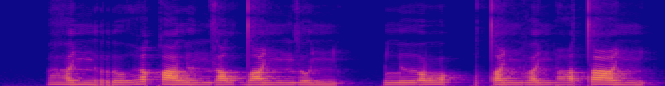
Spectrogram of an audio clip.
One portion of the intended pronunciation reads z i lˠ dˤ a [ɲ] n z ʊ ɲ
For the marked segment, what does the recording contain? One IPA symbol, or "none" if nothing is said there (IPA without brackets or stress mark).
ɲ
